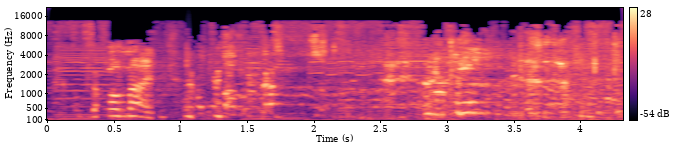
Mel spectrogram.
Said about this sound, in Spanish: escuchar una estampida de personas corriendo y luchando por tener un sitio en una hamaca de la piscina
